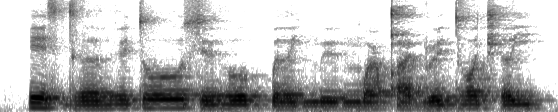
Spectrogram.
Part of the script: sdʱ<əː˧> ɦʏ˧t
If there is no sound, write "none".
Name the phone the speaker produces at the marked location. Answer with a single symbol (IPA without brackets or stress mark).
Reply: əː˨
